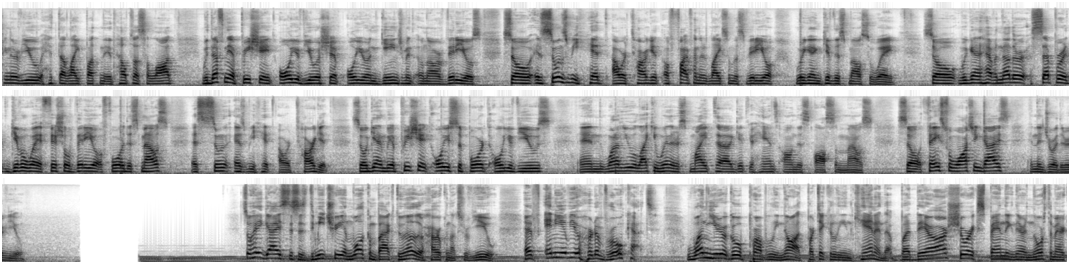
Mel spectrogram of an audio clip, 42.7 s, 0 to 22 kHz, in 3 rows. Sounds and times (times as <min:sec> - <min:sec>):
Speech: 0:00.0 - 0:28.8, 0:31.7 - 0:42.6.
